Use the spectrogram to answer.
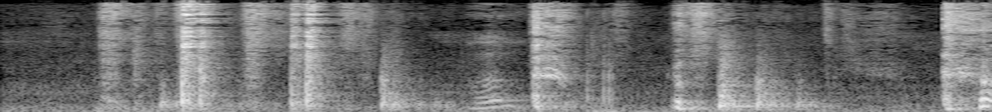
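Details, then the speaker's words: A streamer has a coughing fit of about seven harsh, explosive coughs in a cluster after coffee went down the wrong way during a hiccup and briefly left him unable to breathe. "sorry though I did a hiccup when I drank the coffee and then the coffee went in my lungs and I couldn't breathe her a second"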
